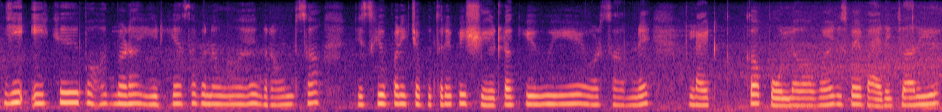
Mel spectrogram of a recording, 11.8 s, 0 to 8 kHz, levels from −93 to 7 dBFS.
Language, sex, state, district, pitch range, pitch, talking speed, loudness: Hindi, female, Haryana, Jhajjar, 210-240 Hz, 225 Hz, 175 wpm, -16 LUFS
